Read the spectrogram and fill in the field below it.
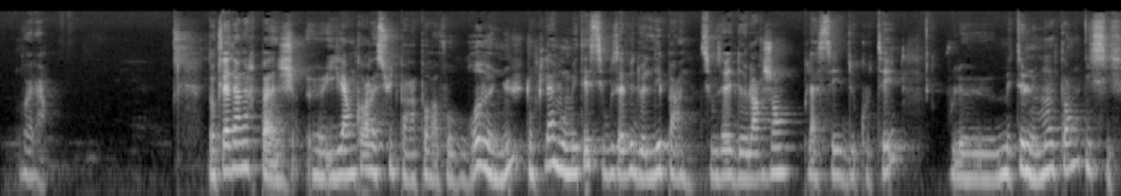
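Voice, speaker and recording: Using vocal fry and a dark, mellow tone, a woman speaks at a moderate pace in a fairly low voice with ordinary pitch variation and long, frequent pauses. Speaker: YouTuber giving paperwork help. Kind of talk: tutorial. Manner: casual, hesitant with fillers.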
